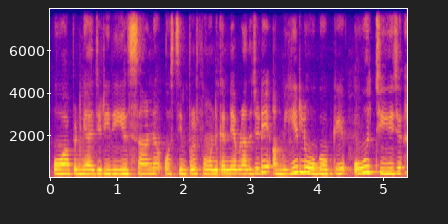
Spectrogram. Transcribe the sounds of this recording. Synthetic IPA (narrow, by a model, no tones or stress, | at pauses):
oːaːpɳijãːd͡ʒeːɽiːɾiːlsənoːsɪmpəlpʰoːnkəɾneːbəɽaːd̪d͡ʒeːɽeːʔəmiːɾloːɡɦoːɡeːoːt͡ʃiːd͡ʒ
